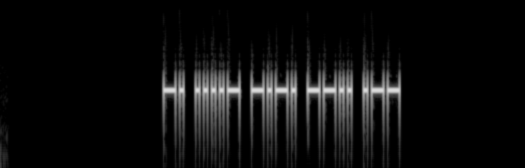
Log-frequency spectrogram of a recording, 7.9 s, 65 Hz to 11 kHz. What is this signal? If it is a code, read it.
Morse code, heard as a keyed tone, about 20 wpm, 700 Hz. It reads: N4CZW
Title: USA Call Signs - 5 Characters - Repeated 2x - 20wpm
